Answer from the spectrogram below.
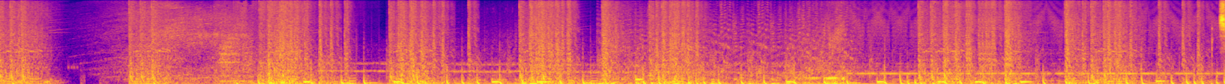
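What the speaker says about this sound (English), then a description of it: "I'm just going to take burst fire here" Sustained heavy gunfire in a video game: dense, continuous automatic shots with booming impacts running steadily throughout, loud and close, with no talk.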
